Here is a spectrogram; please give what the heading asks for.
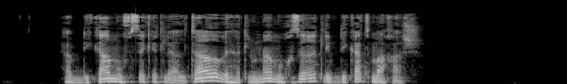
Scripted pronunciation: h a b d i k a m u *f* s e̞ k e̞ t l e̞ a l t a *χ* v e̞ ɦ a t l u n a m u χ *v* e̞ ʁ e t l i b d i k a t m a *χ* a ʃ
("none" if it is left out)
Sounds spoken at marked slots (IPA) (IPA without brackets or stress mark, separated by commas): f, ʁ, z, χ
